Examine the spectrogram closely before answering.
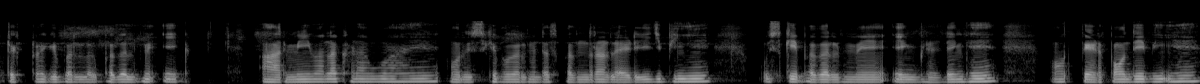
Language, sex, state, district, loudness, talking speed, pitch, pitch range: Hindi, male, Bihar, East Champaran, -31 LUFS, 150 wpm, 120 Hz, 115-130 Hz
